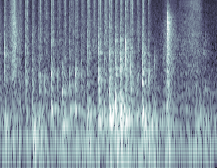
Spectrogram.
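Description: Paintbrush bristles scrubbing rapid short strokes on a turned wooden chair leg, a quick scratchy patter, then one sharp knock near the end.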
